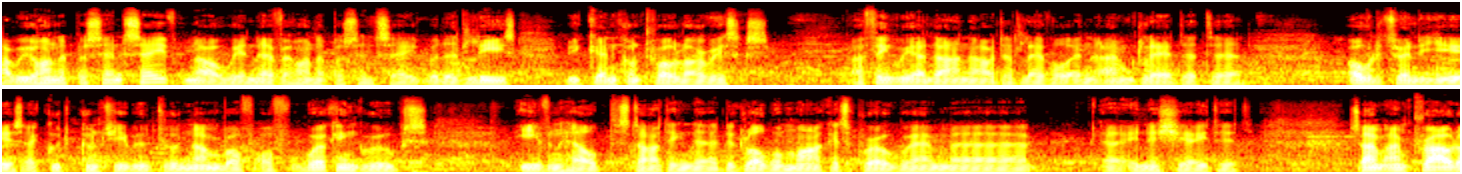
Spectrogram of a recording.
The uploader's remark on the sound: Onsite at the GFSI 2022 Conference, hosted this year in Barcelona.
